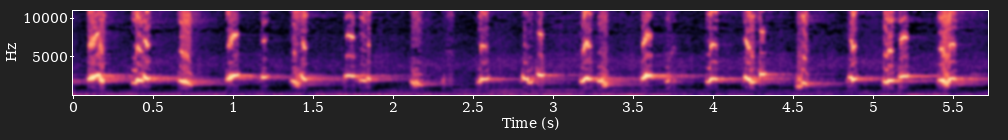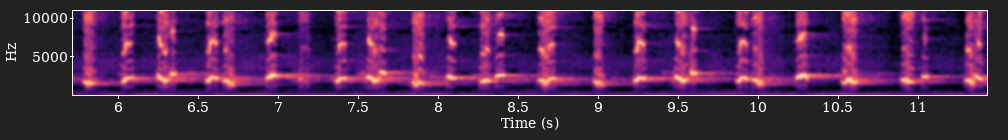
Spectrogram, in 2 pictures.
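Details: Long rolling song of a yellow-vented bulbul, played to stimulate quiet or stressed caged bulbuls into singing: a dense run of short sliding whistled phrases, tumbling up and down without pause, over a faint low hum.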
